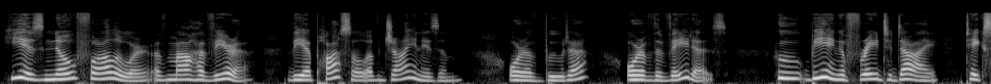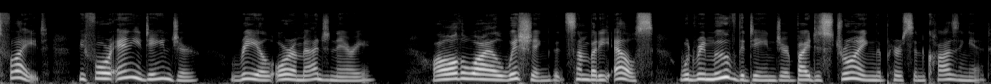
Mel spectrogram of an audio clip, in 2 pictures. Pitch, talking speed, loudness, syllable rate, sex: 220 Hz, 140 wpm, -18 LUFS, 4.7 syllables/s, female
